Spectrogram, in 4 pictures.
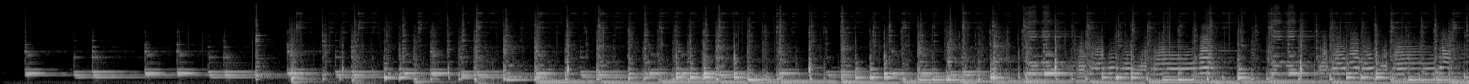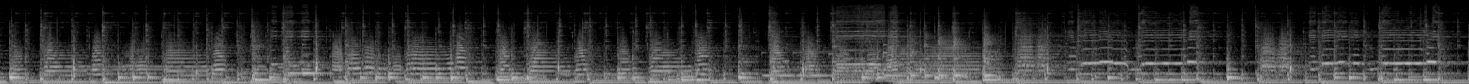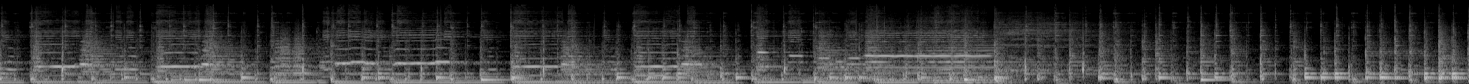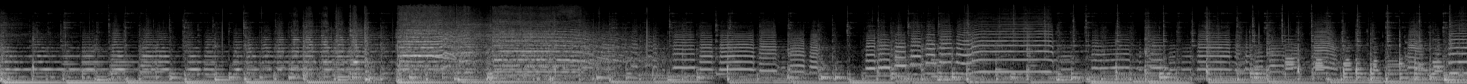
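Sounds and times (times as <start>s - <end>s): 
modern jazz: 1.3s - 58.7s.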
